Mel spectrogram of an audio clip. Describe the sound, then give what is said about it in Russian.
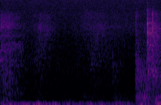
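A cat named Basya knocks at a door again, producing one brief rattling thump near the end after near-silence. It is quiet, with no talking. “И то есть уже сейчас кошка опять стучится, извините.”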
